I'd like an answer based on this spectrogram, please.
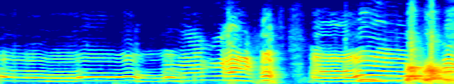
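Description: Siberian husky giving a string of long, drawn-out whining calls that waver in pitch, one rising near the middle; near the end, loud rough barking breaks in as the dogs play.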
